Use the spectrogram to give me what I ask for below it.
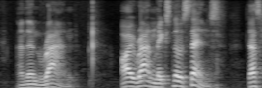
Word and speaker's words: Iran: Iran is Iran. It comes from the Aryans, the land of Aryans. You can't just separate the two words, say I, and then ran. Iran makes no sense.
